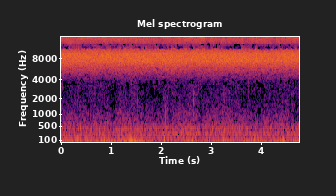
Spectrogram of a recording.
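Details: Cicadas singing after rain on a morning mountain hike, a steady dense high-pitched hiss continuing unbroken throughout, with faint low rumble beneath.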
